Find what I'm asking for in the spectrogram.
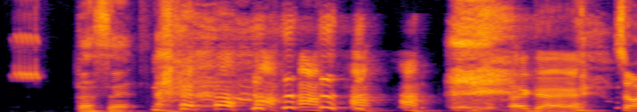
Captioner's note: crickets chirping; both laughing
